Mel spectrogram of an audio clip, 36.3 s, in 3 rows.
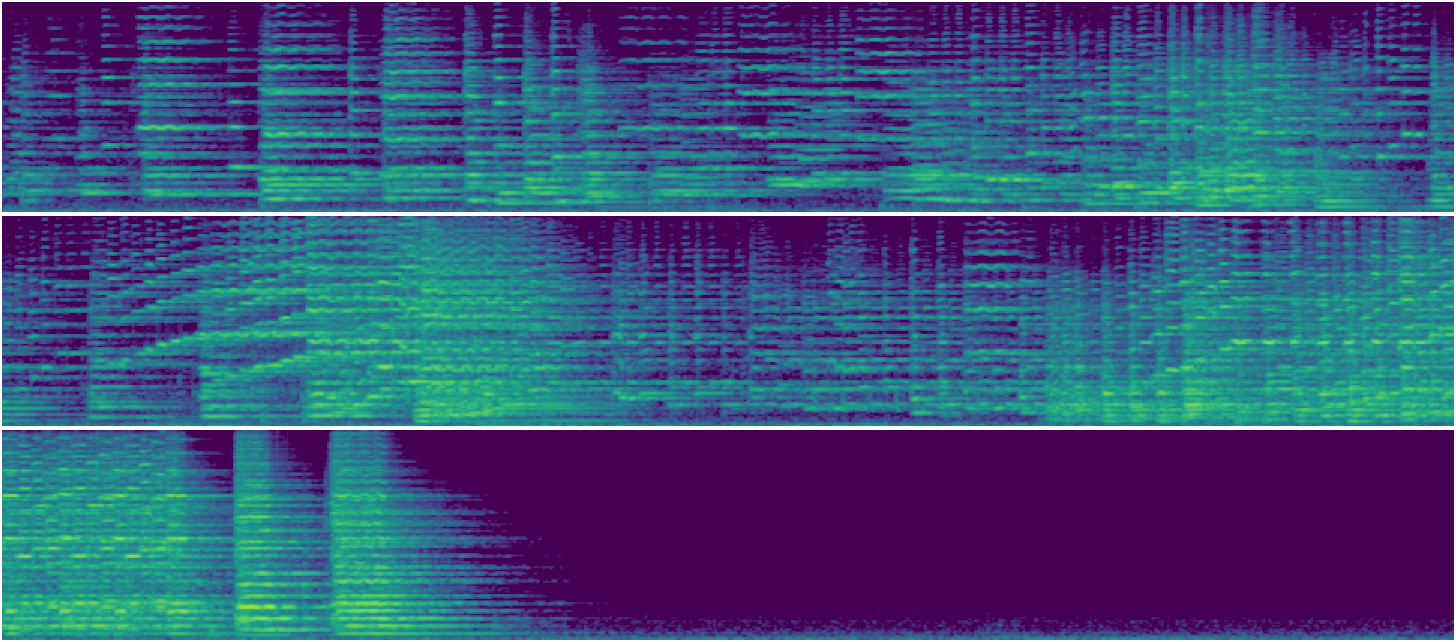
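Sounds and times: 
string quartet: 0.0s - 28.4s.

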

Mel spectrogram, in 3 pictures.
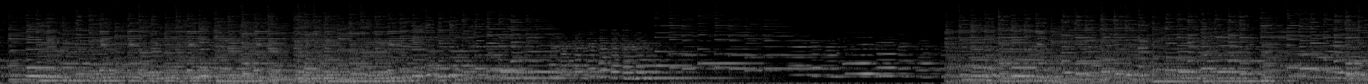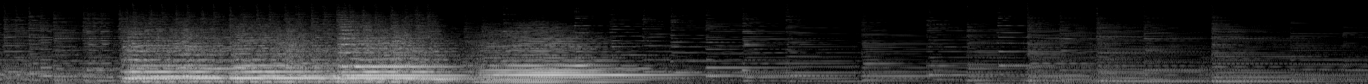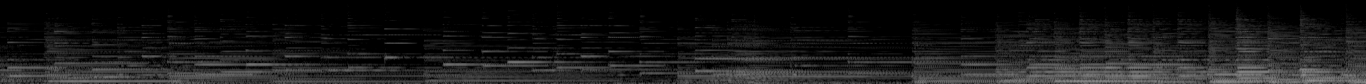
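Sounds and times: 
keyboard concerto allegro: 14.7s - 20.9s.

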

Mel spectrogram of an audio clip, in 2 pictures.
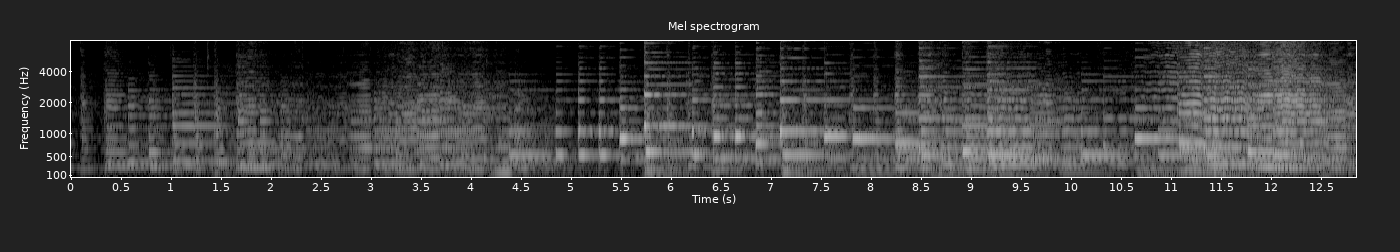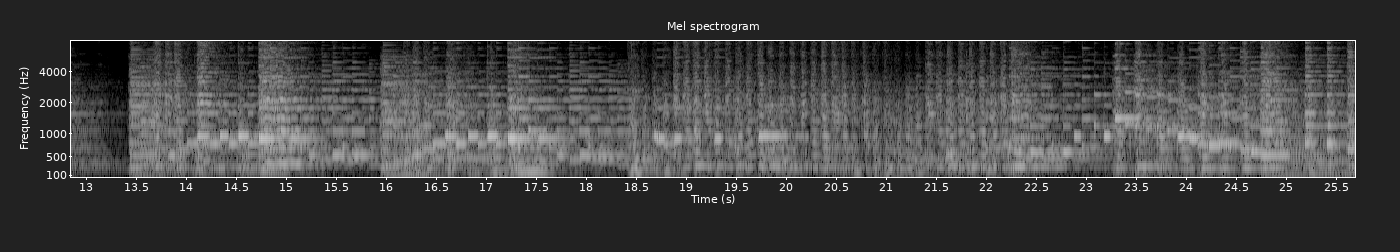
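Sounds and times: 
cello and piano sonata rondo allegro vivace: 0.0s - 25.6s.

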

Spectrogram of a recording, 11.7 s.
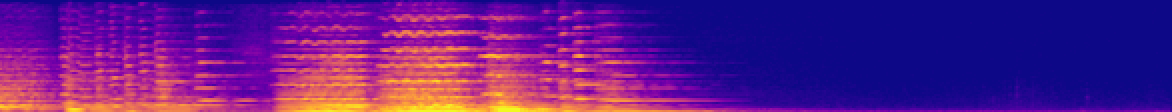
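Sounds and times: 
string quartet minuet in A major: 0.0s - 7.3s.

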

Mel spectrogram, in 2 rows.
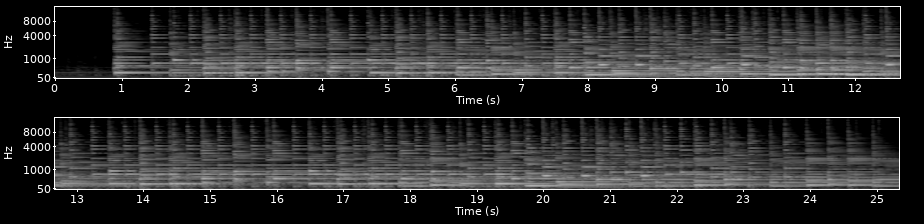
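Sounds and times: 
minuet and trio music: 0.9s - 25.2s.

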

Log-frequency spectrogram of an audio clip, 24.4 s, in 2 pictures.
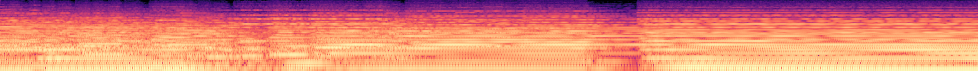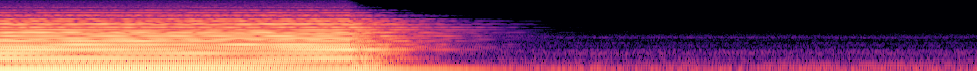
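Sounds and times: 
fugue: 0.0s - 17.0s.

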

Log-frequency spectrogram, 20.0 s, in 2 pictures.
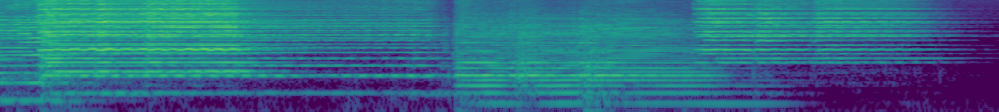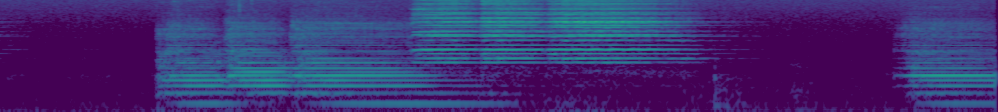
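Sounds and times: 
string quartet playing in F major: 0.0s - 9.5s, 11.6s - 17.0s, 19.0s - 19.9s.

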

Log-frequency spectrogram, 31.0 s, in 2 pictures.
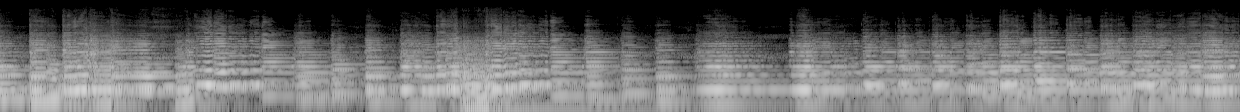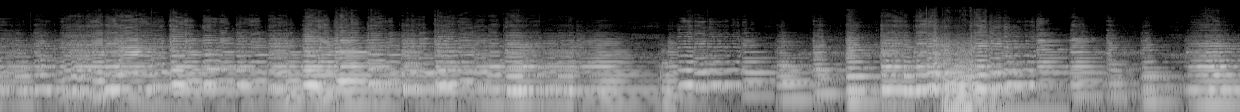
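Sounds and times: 
solo cello suite: 0.0s - 31.0s.

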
